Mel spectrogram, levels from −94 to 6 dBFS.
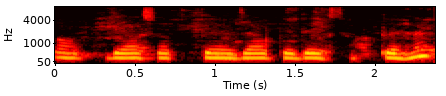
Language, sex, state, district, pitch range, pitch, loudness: Hindi, female, Uttar Pradesh, Deoria, 195-205 Hz, 195 Hz, -33 LUFS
